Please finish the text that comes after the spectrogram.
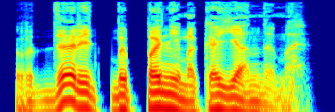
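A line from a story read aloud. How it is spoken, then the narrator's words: Through gritted teeth. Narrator (Russian): процедил Добрыня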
